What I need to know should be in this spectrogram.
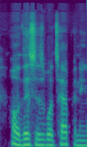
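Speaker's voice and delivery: plain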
